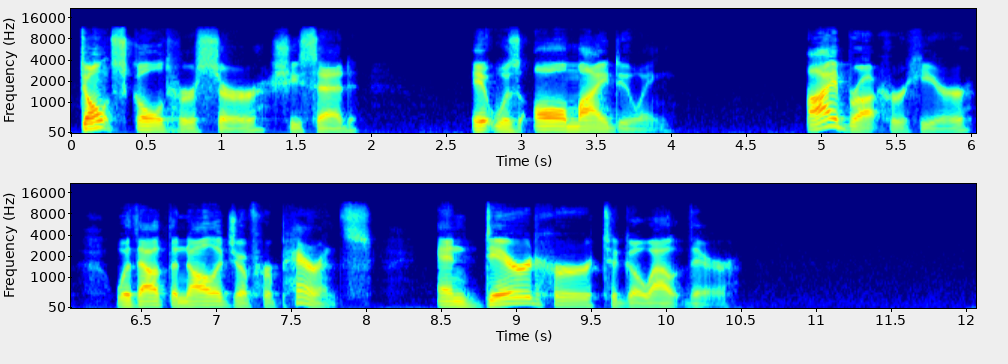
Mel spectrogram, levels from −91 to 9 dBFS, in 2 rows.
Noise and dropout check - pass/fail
pass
